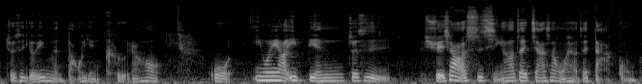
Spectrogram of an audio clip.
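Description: Fast-talking low-voiced woman, frank storyteller. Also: dark tone, slight background noise. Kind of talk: casual podcast chat.

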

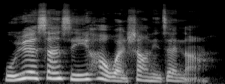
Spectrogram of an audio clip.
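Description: A woman's voice: on the high side, big pitch swings, moderate pace, pitched above the performer's own voice. A woman voicing a blunt female police officer who asks pointed, challenging questions, in a retold film scene. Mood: pressing.

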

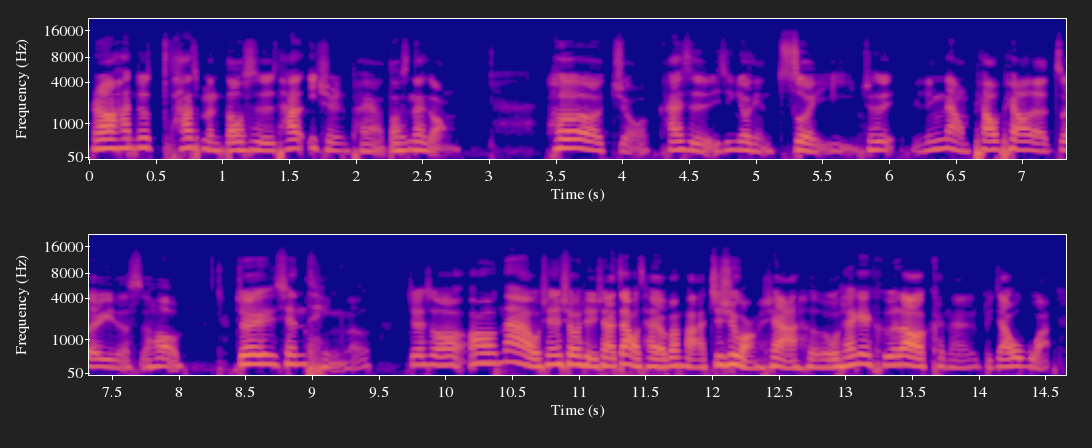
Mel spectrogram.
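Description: A woman's voice: mid-range voice, brisk, dry recording, studio quality. A young woman, a podcast co-host who chimes in with quips during casual chat. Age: young adult. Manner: chimes in with laughing reactions and quips.

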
